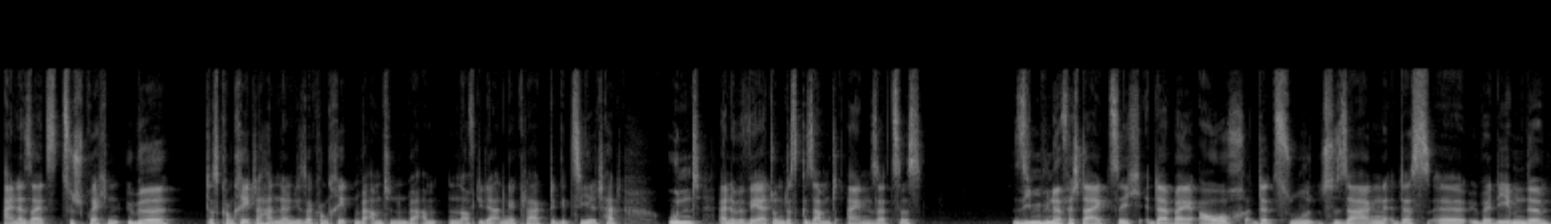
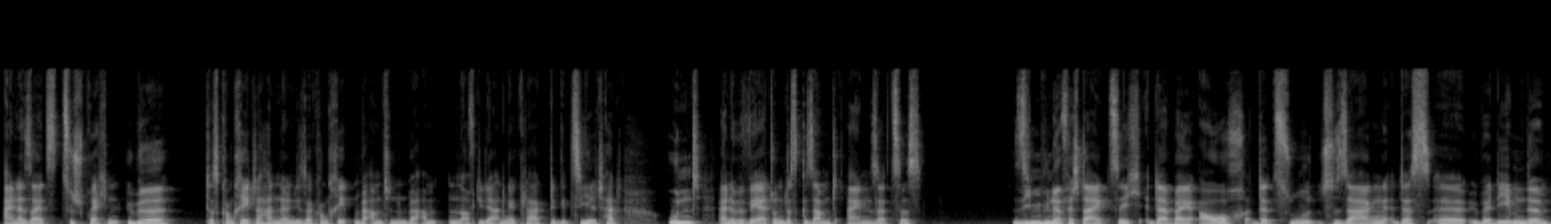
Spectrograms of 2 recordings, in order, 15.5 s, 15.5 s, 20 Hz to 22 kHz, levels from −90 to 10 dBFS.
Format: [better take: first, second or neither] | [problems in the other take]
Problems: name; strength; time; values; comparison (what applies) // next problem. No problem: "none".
neither | none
